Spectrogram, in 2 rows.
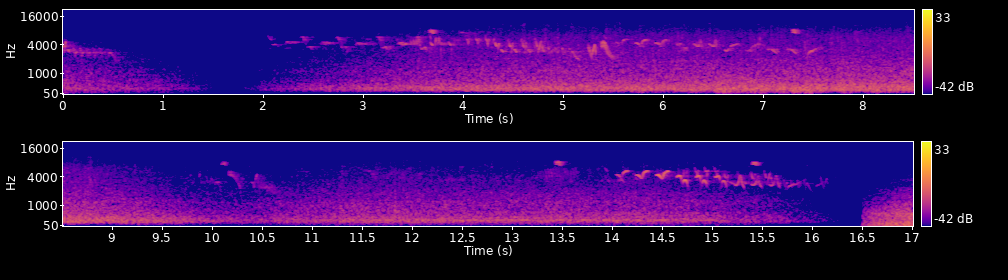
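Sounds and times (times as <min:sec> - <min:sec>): steady low hiss: 0:02.4 - 0:15.4, 0:16.6 - 0:17.0.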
